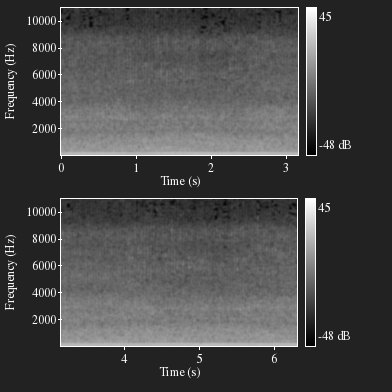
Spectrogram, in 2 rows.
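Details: Craftsman self-propelled lawn mower with 6.75 Tecumseh single-cylinder engine, a curbside trash find, just started after priming the intake with spray degreaser during oil sludge drain repair; steady even drone, no misses, knocks or surging, normal running.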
